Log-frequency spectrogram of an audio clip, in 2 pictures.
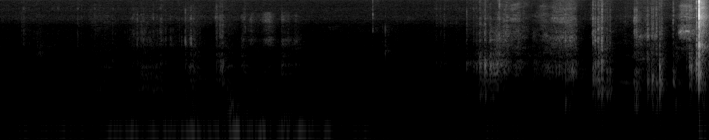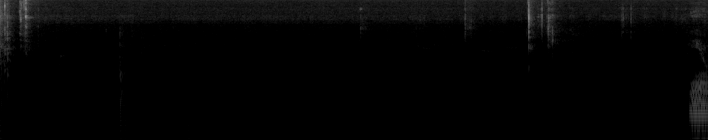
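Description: Scissors cutting out a hand-drawn paper heart: a faint cluster of short crisp snips and clicks midway, then near silence apart from a couple of isolated ticks.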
